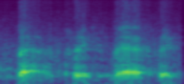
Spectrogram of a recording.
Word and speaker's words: Berkeley: si scrive L-O-C-K-E, Locke che è uno dei... Nel terzo si chiama Berkeley come la cittadina americana,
